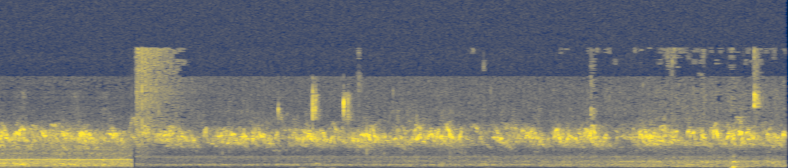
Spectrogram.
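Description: Quiet rural outdoor ambience with faint birds chirping. The background drops abruptly about a second in, and there is one soft thump near the end.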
